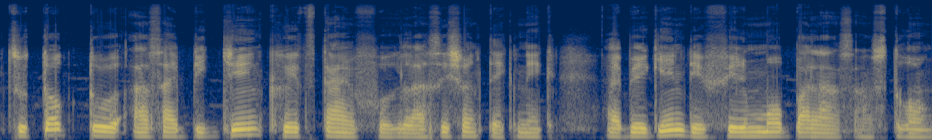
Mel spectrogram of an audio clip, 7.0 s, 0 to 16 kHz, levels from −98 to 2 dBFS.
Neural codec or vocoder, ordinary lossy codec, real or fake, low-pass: none; none; real; 14.4 kHz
